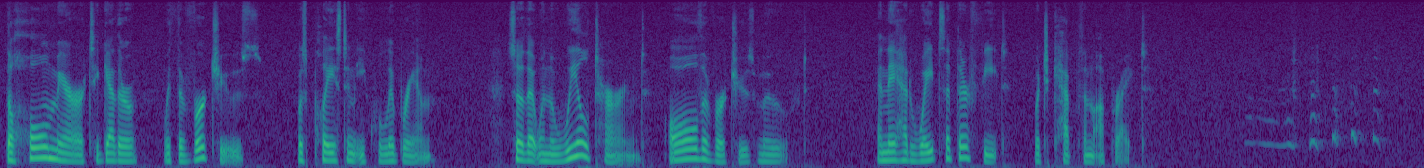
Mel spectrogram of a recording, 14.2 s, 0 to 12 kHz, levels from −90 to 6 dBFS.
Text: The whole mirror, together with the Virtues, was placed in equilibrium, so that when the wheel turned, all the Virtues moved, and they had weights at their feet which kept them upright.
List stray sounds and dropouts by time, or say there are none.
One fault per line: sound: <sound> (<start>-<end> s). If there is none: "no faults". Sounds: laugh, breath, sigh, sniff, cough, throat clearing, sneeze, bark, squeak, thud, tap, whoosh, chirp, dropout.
sound: laugh (12.4-14.0 s)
